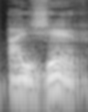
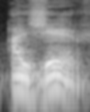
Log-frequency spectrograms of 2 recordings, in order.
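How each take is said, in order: The two takes are said the same way.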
